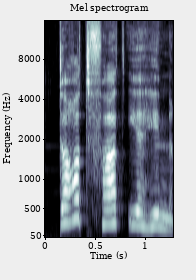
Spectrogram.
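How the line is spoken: Cheerful call. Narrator (German): rief Drago fröhlich

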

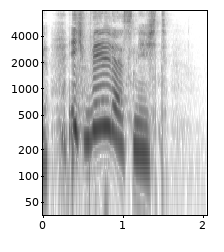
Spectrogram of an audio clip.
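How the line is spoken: Shouting. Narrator (German): schrie Merle

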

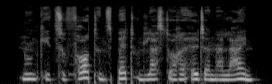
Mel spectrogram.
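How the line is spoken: Whisper. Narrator (German): flüstert sie

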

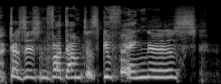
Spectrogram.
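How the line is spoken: Shout. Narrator (German): schrie er

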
